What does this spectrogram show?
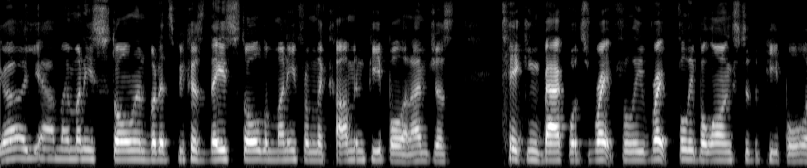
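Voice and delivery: play-acted high crying, sniffling, tearful pleading. Retelling how one character talked another into it: imitating someone crying. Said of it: "getting really sad and, and sort of crying and saying like".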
